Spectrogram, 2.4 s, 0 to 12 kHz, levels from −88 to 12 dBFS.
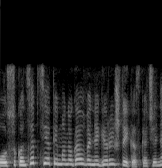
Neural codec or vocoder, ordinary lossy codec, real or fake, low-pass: none; MP3, 64 kbps; real; 7.2 kHz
